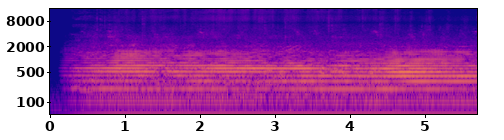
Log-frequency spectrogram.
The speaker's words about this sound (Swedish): Så här låter Sanana, drönaren som israelisk militär övervakar Gazaremsan med. Ljudet skrämmer barnen i Gaza, berättar Rinat Kubertz från sitt kontor i Ramallah på Västbanken.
